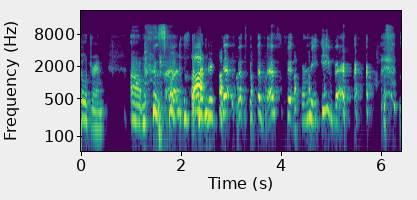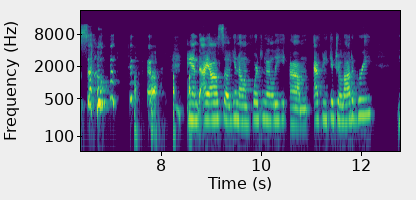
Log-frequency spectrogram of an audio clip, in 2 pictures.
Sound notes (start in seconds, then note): 1.3 laughing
